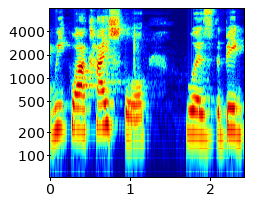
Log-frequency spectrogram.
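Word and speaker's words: Weequahic: make sure i try to say it right week walk high school was the big jewish high school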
